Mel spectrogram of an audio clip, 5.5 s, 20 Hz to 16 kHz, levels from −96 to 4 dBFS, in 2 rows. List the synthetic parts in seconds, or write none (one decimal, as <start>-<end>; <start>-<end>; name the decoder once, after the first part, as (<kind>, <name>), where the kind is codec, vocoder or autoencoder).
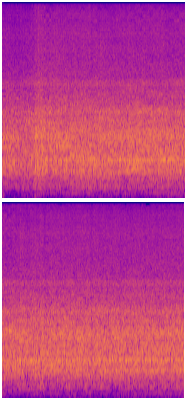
0.0-3.3 (codec, SNAC)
